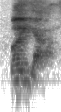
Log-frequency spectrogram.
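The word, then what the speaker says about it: bayath: Correction is b a y a t h bu not boy.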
